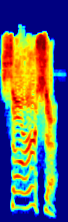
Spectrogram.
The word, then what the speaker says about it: Saoirse: It's not spelled like Saoirse. So it's not Saoirse. It's Saoirse is what it is. And it's somehow that's Saoirse because you pronounce the S. Cause of course you want to pronounce the SAO as an SH.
